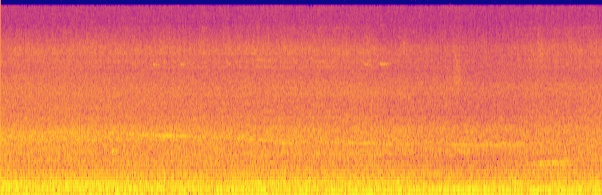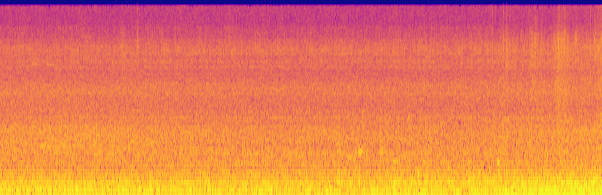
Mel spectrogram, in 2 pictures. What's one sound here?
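Tyres roll on the road beneath a moving car.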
